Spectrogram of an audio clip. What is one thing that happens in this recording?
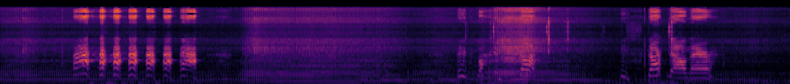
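A dirt bike engine revs in short, sharp bursts.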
